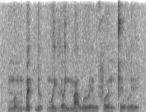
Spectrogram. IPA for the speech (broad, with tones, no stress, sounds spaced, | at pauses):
m ə˨˩˦ m ɓ ɛ˦˥ k̚ ɗ ɨ˨˩ p̚ m ə˨˩˨ j l ə˧˥ j m a˨˩˦ w ɹ e˧˥ w f əː˧ n t̪ e˧ w l e˨˩˦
